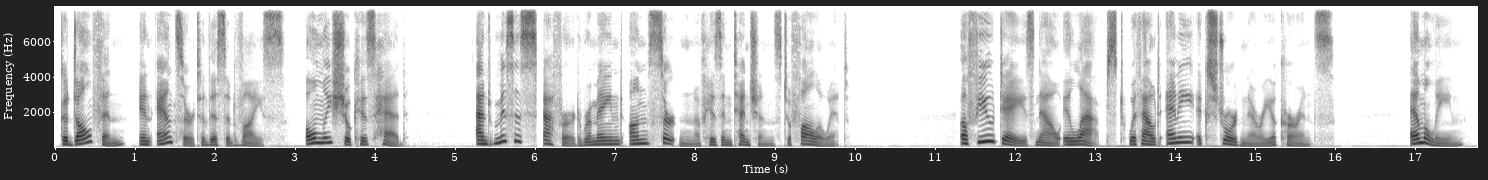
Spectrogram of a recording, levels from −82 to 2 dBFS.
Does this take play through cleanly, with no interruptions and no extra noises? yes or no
no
